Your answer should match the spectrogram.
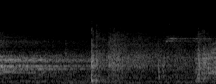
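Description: A volleyball struck once, a single sharp smack about a second in.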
